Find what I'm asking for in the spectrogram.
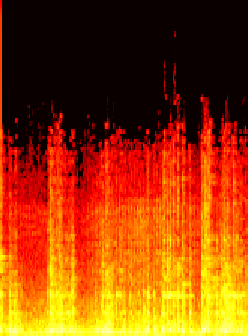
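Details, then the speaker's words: Ridgid/DeWalt table saw motor removed after it quit running: armature spun by hand gives gritty, uneven rumbling scrape each turn, oil gone and leaking; failed armature bearing needs replacing. "now I've got the motor off and uh yeah doesn't sound good at all and this should not fall out like that but there it is the bearing's gone"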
